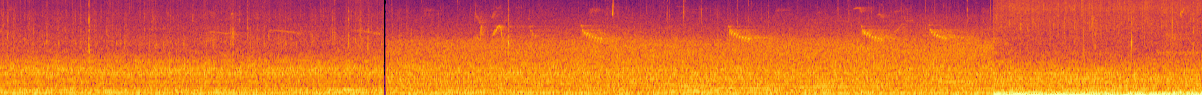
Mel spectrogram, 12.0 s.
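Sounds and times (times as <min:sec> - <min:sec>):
bird calling with sliding notes: 0:10.0 - 0:12.0
steady background rush: 0:10.0 - 0:12.0.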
